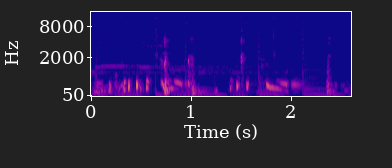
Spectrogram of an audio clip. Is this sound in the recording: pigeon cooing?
yes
